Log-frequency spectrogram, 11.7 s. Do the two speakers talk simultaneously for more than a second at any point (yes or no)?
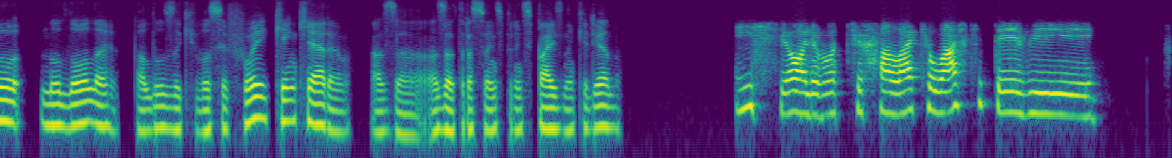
no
